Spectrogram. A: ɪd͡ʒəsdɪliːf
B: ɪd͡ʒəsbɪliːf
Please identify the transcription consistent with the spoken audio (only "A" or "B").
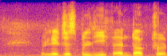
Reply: B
